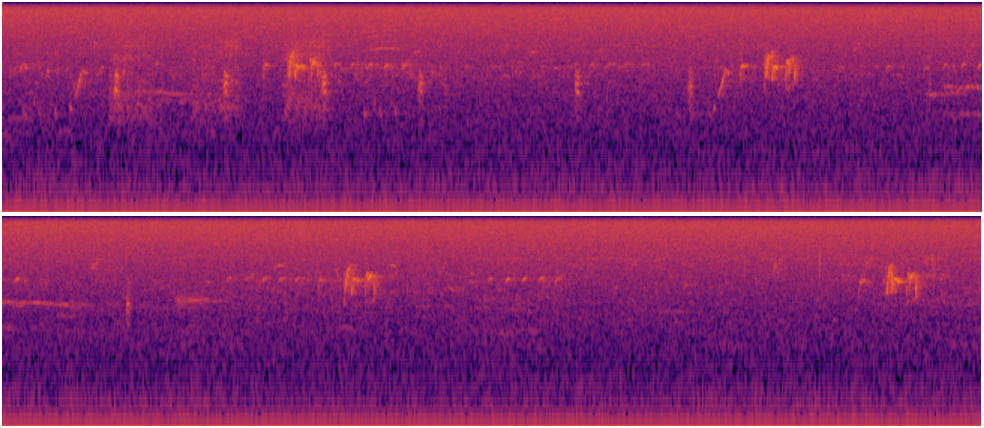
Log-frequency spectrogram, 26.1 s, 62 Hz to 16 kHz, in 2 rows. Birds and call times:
Ring-necked Dove (Streptopelia capicola): 4.0s
White-bellied Go-away-bird (Corythaixoides leucogaster): 7.6s
Common Bulbul (Pycnonotus barbatus): 10.2s, 17.7s, 25.0s

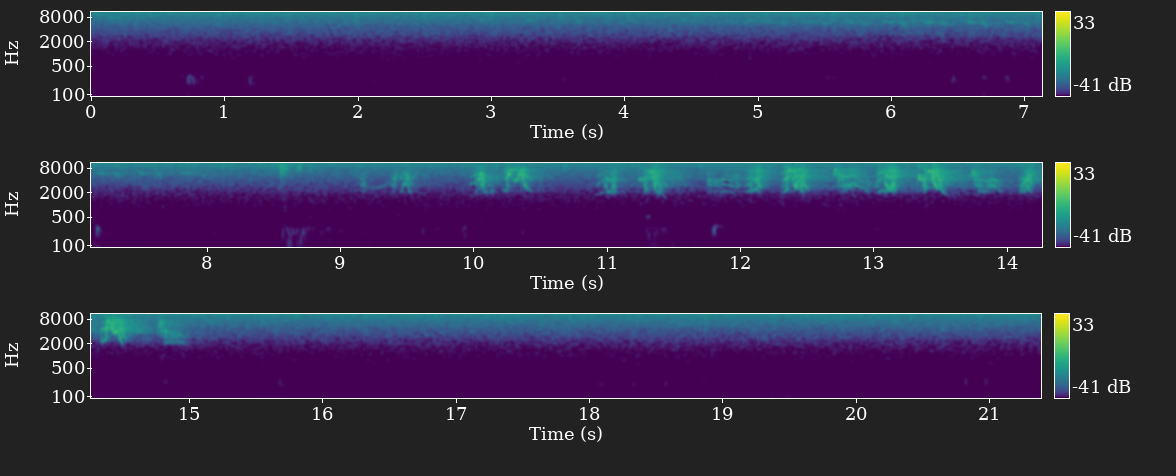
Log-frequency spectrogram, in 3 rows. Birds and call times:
Mouse-colored Penduline-Tit (Anthoscopus musculus): 6.3s
White-browed Sparrow-Weaver (Plocepasser mahali): 12.1s

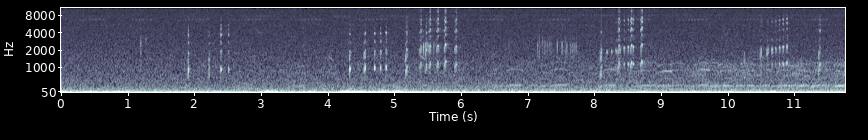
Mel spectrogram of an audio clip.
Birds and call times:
Blacksmith Lapwing (Vanellus armatus): 5.6s

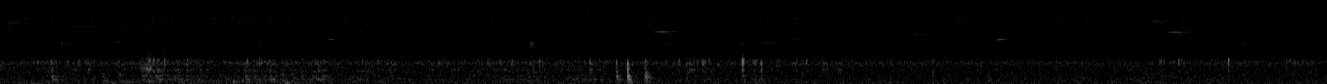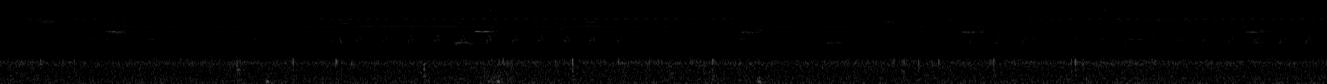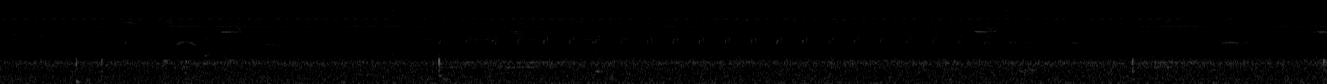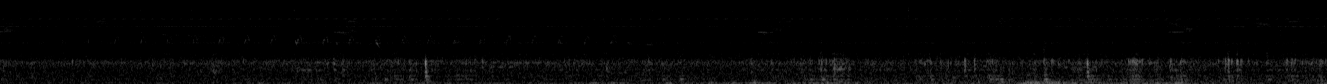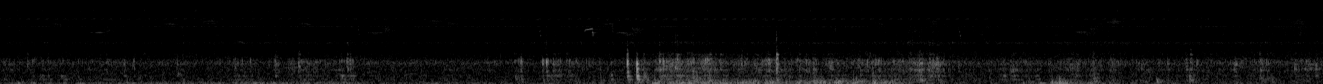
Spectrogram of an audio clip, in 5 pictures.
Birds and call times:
Spectacled Weaver (Ploceus ocularis): 9.4s
Gray Apalis (Apalis cinerea): 18.3s

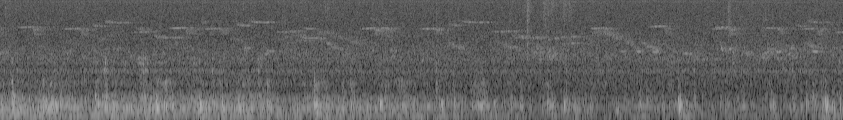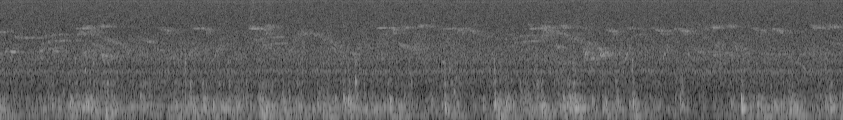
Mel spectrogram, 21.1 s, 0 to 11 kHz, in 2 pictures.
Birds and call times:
Mountain Wagtail (Motacilla clara): 17.3s

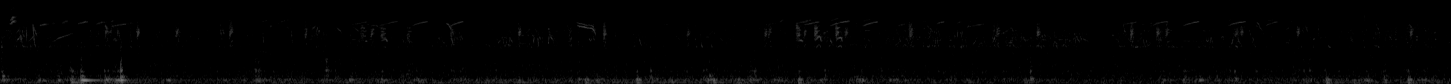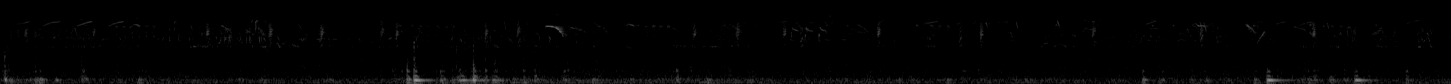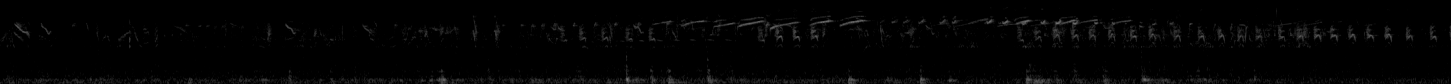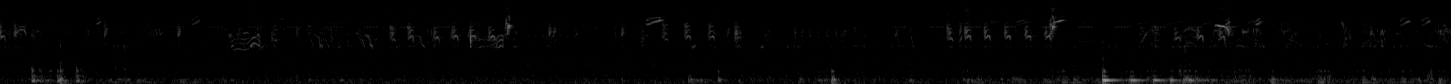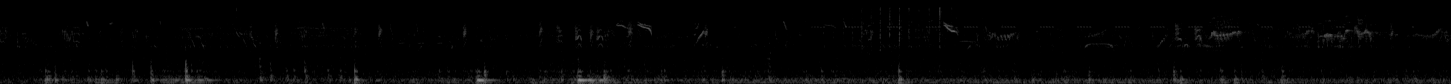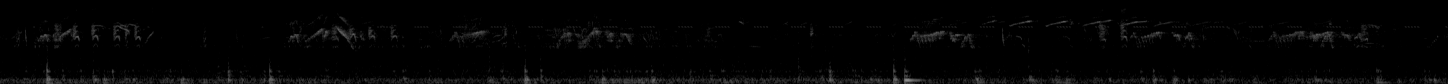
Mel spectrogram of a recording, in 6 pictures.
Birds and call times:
Red-billed Firefinch (Lagonosticta senegala): 2.3s, 17.8s
Scarlet-chested Sunbird (Chalcomitra senegalensis): 8.2s, 35.6s, 42.6s, 48.2s, 53.6s, 63.9s, 73.5s
Red-cheeked Cordonbleu (Uraeginthus bengalus): 15.1s, 37.2s, 50.1s, 83.2s
White-fronted Bee-eater (Merops bullockoides): 46.0s, 48.5s
Superb Starling (Lamprotornis superbus): 70.3s, 81.9s

